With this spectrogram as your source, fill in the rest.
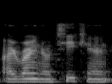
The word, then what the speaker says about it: irinotecan: Kempo decent analog an easy way to remember the pronunciation of irinotecan is i rhino tea can irinotecan irinotecan is mainly indicated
